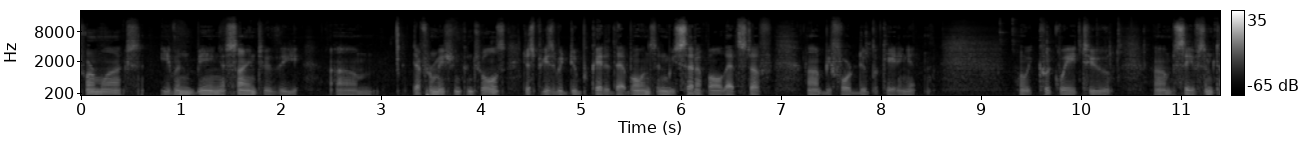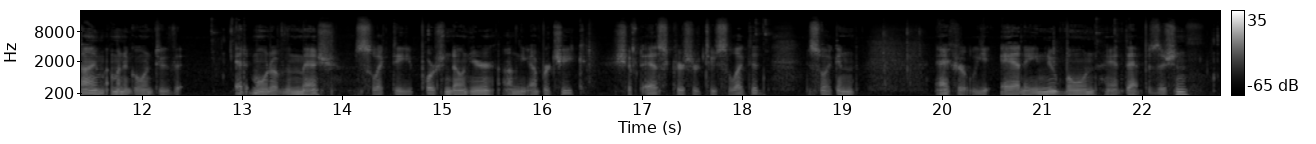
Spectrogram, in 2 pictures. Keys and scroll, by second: 7.9 1, 9.7 Tab, 17.0 shift+s, 19.4 1, 19.7 3, 21.2 Tab.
